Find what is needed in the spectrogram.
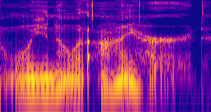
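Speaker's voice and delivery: gossipy conspiratorial whisper. Pretend. Friend starting a rumor in a hushed gossipy whisper. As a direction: whisper it like you are sharing a secret.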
